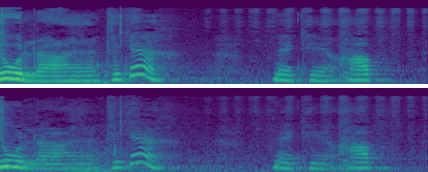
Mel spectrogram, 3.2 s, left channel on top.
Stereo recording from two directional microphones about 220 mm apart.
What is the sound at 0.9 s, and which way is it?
A woman's voice, 40° left (ahead or behind).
